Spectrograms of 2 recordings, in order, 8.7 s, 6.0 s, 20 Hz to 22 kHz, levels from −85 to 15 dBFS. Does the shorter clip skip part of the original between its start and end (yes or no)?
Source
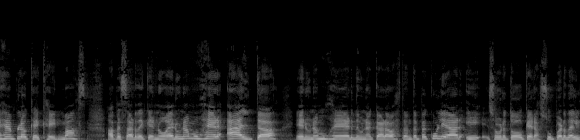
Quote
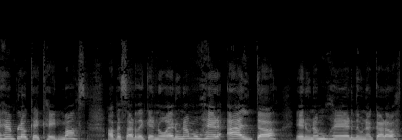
no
